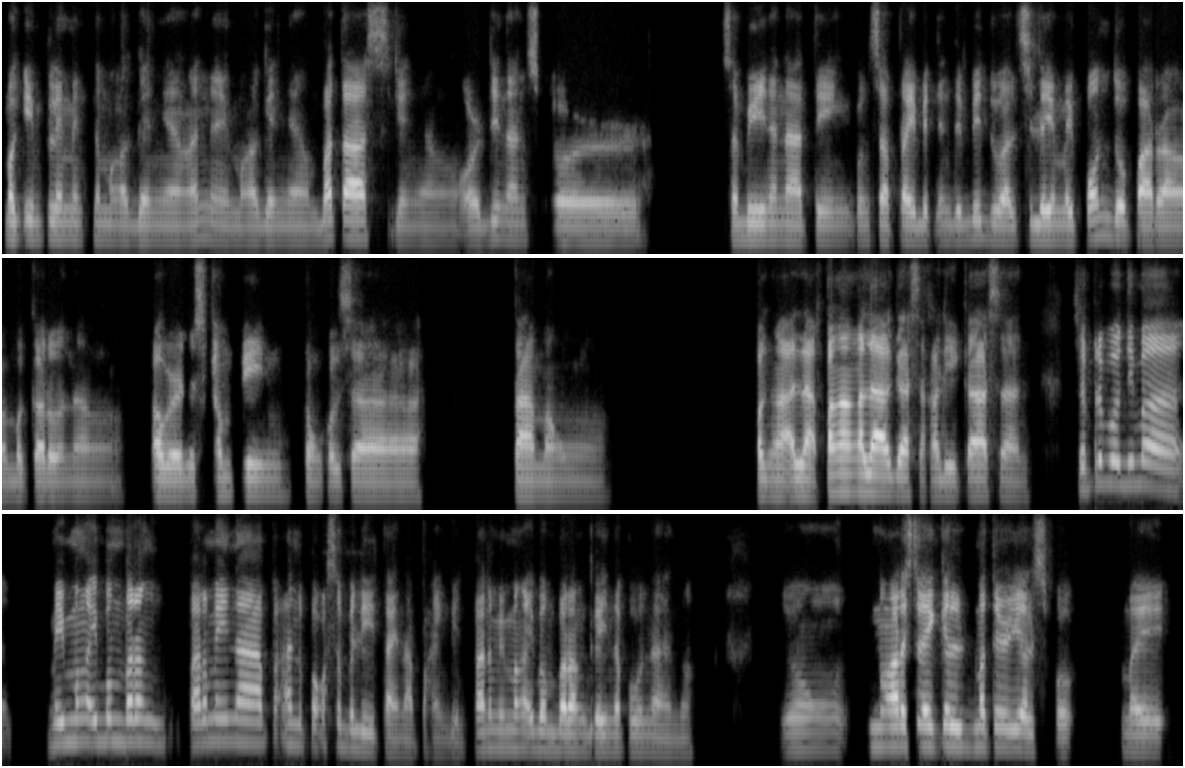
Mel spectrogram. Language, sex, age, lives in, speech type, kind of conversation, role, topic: Filipino, male, 25-29, Philippines, conversation, unstructured, none, Ano ang palagay mo sa mga pinakabagong balita tungkol sa klima?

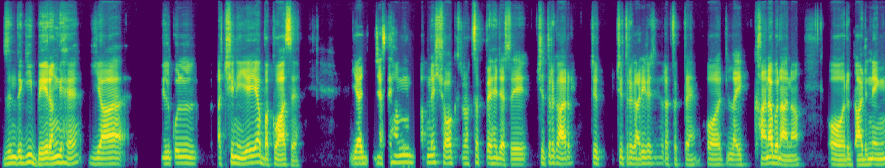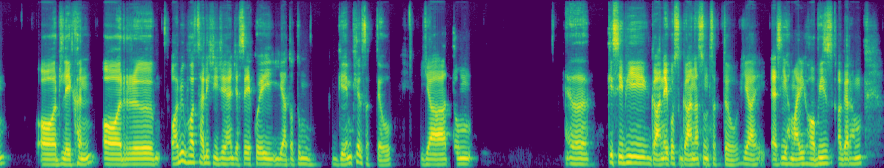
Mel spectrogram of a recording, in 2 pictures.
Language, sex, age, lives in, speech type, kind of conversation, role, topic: Hindi, male, 20-24, India, conversation, unstructured, none, आप तनाव को कम करने के लिए क्या-क्या करते हैं?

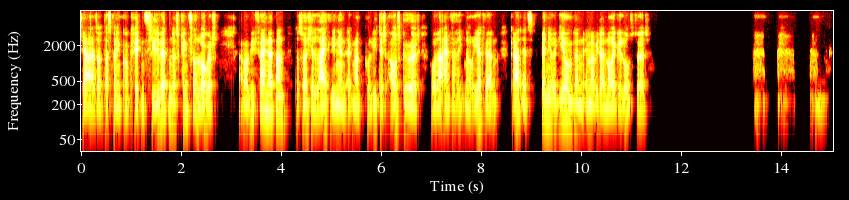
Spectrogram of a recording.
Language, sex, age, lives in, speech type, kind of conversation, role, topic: German, male, 45-49, Spain, read, expert-assistant, asker, Wie würde eine geloste Regierung funktionieren?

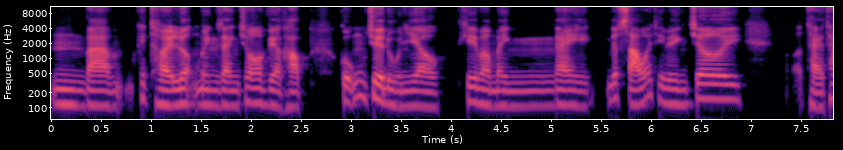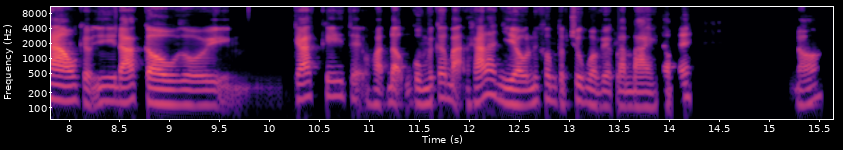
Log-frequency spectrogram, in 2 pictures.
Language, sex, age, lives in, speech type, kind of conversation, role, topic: Vietnamese, male, 25-29, Vietnam, conversation, podcast, guest, Bạn làm thế nào để không còn sợ thử lại sau khi thất bại?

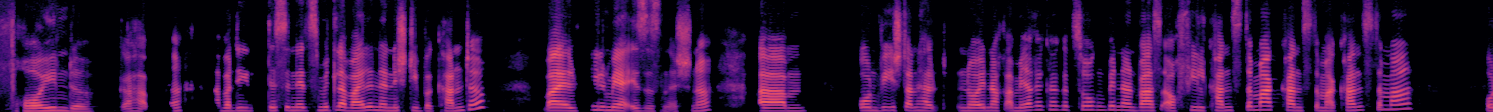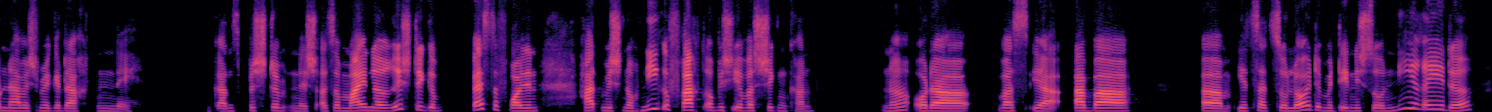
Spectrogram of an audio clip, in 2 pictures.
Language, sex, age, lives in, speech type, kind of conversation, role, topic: German, female, 35-39, United States, conversation, unstructured, none, Was macht für dich eine gute Freundschaft aus?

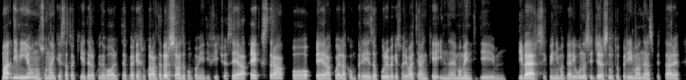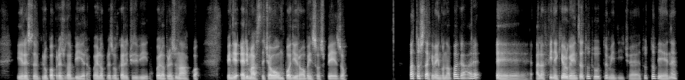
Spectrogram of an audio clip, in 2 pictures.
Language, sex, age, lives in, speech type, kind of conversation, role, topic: Italian, male, 25-29, Italy, conversation, podcast, guest, Raccontami di un errore che ti ha insegnato molto.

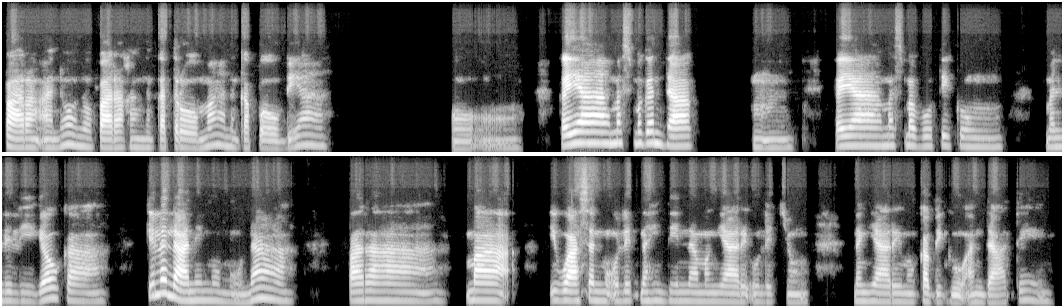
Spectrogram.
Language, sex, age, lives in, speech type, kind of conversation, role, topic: Filipino, female, 45-49, Philippines, conversation, advice, advisor, Paano ko malalaman kung handa na ako sa bagong pag-ibig?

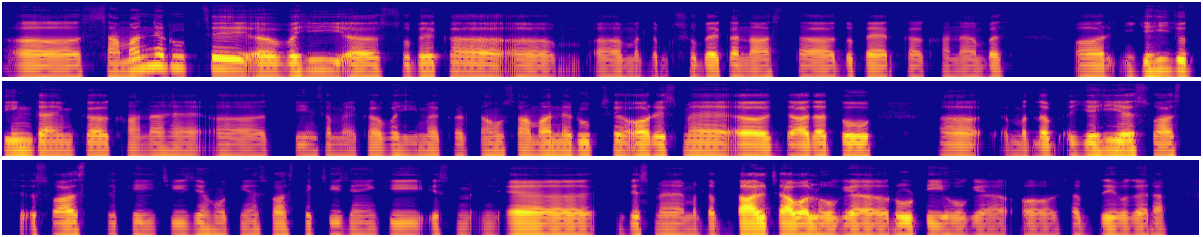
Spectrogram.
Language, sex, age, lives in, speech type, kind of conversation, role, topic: Hindi, male, 25-29, India, conversation, advice, user, बीच में नाश्ता करने की तलब कम करने के लिए मैं योजना कैसे बनाऊँ और अपनी तलब बढ़ाने वाले कारणों को कैसे संभालूँ?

